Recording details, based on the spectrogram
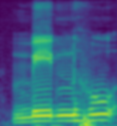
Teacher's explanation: منہ میں نون ساکن کے بعد ہا ہے تو یہاں کیا کریں گے؟ اظہار حلقی، یعنی غنہ نہیں کریں گے۔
